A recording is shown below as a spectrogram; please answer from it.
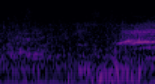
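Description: Near silence: hall room tone, with a faint high-pitched rising call near the end.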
